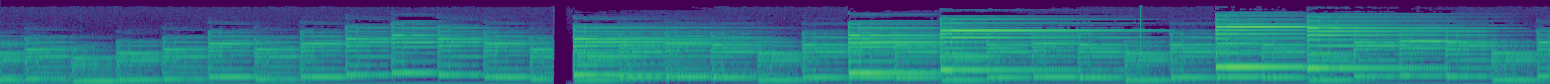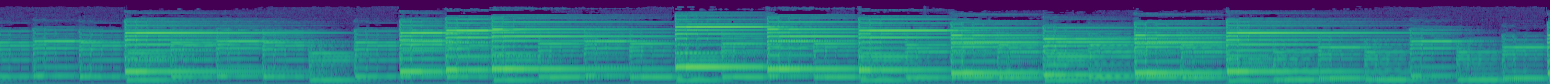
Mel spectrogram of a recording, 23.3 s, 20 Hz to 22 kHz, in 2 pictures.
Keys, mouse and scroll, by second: 1.6 shift+right click, 2.2 middle click, 3.1-6.7 typing, 8.3 2, 11.6 Return, 15.3 click, 18.3 click, 21.9 scroll up 1, 22.4 s.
